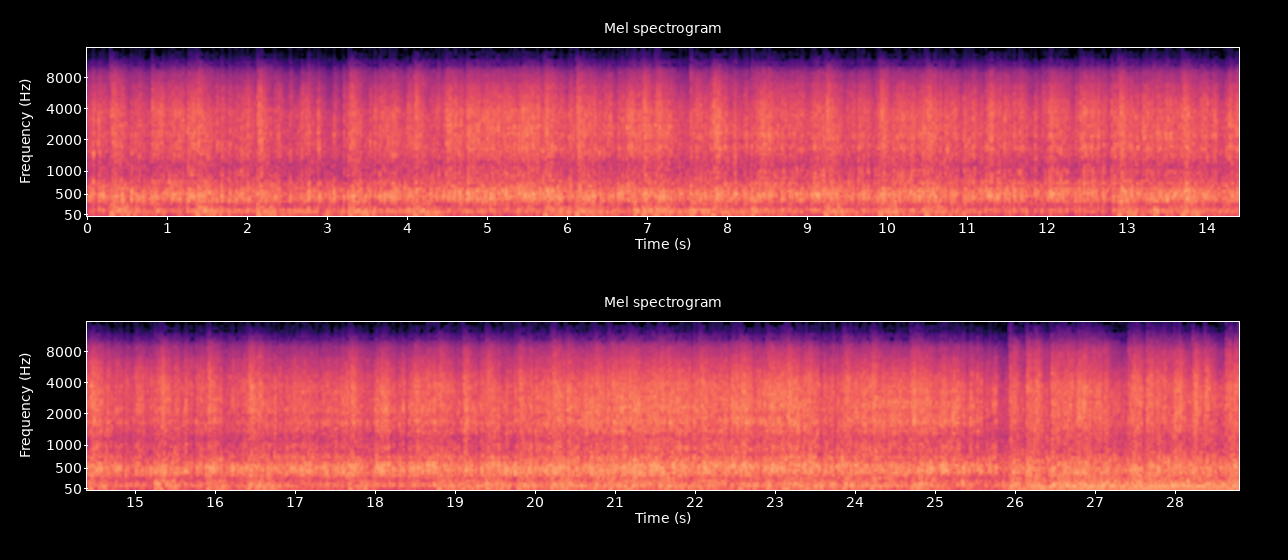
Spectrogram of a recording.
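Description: Fireworks display: a dense, unbroken barrage of firecrackers going off in rapid succession at ground level, with aerial shells bursting, a continuous run of cracks and bangs without pause.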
